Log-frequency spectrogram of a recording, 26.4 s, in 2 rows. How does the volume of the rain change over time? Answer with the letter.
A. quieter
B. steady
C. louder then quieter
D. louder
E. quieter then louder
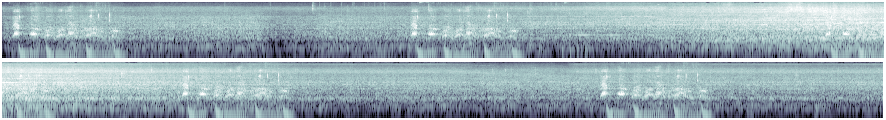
C.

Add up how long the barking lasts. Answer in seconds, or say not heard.
8 s.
